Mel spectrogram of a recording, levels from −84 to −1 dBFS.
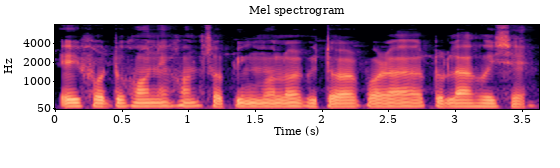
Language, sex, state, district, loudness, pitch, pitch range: Assamese, male, Assam, Sonitpur, -17 LUFS, 115 Hz, 110-120 Hz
